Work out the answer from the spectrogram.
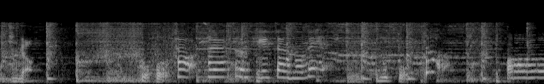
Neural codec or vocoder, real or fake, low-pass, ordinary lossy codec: vocoder, 22.05 kHz, 80 mel bands, HiFi-GAN; fake; 7.2 kHz; none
